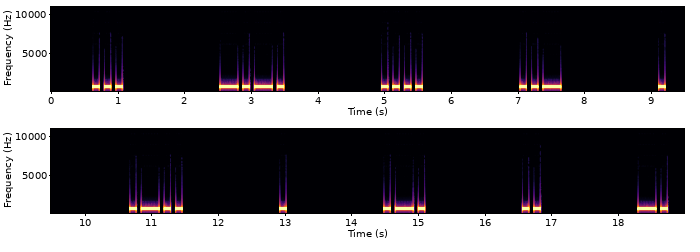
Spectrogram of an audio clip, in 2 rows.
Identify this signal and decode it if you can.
Morse code, heard as a keyed tone, about 14 wpm, spaced as for 5 wpm, 700 Hz. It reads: SCHUELERIN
